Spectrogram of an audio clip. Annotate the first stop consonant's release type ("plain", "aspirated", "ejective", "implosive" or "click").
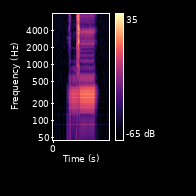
plain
